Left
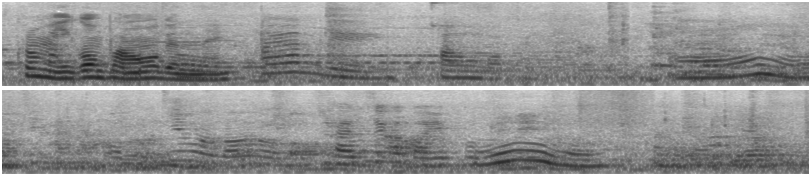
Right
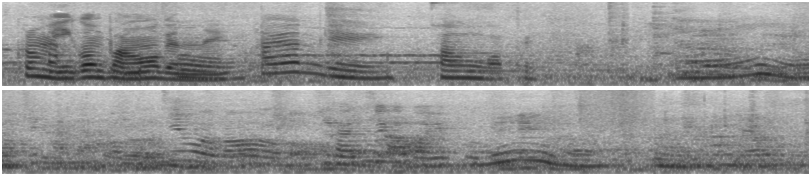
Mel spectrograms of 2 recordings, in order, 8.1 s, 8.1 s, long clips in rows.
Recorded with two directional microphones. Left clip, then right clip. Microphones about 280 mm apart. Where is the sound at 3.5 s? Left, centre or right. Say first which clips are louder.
Left 1 dB; centre.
